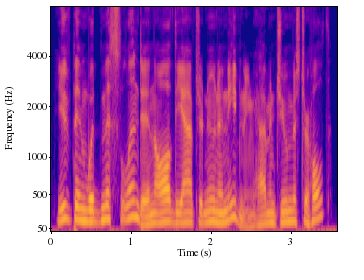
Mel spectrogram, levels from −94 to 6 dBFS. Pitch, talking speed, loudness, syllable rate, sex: 140 Hz, 235 wpm, -17 LUFS, 6.1 syllables/s, male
